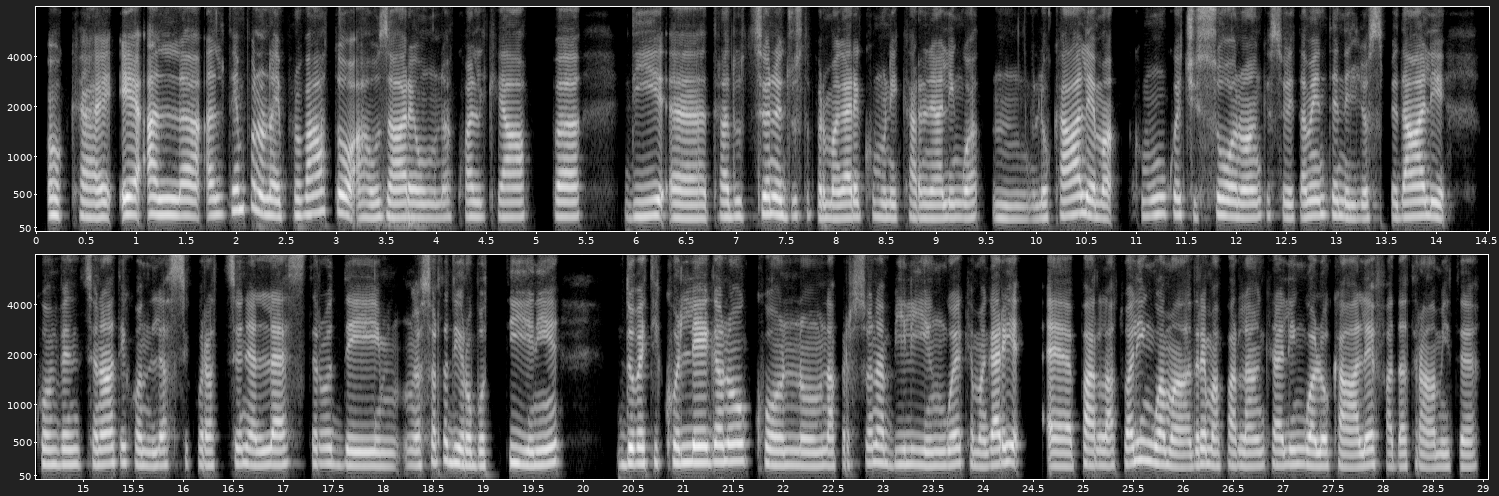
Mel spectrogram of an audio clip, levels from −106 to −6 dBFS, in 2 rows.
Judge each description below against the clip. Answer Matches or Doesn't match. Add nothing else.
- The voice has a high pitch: Matches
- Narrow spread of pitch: Matches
